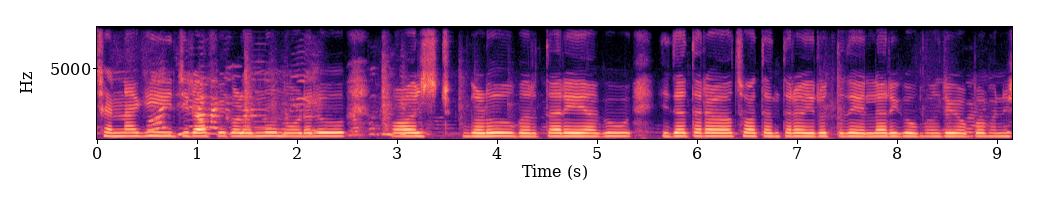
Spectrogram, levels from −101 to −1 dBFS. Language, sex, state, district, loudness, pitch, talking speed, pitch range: Kannada, female, Karnataka, Mysore, -17 LUFS, 235 Hz, 85 wpm, 230-240 Hz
